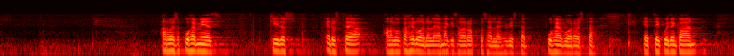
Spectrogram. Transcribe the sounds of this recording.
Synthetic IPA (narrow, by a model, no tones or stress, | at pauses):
ɑrʋojsɑpuɦemːies | k̟iːt̪os | edust̪ɑjɑɑlɑŋkokɑɦiluodolːejɑmækisɑlɑropːoselːeɦyʋist̪æ | puɦeʋuoɾo̞jst̪ɑ | et̪ːeikujt̪eŋkɑːn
